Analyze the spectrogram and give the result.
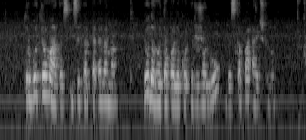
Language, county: Lithuanian, Telšiai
